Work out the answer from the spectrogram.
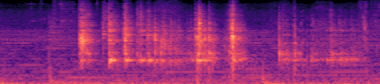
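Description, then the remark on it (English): Purple dice clatter across a hard tabletop in a quick burst of small, sharp clicks and rattles, fairly quiet, settling after about a second with no voices. “And we're going to not roll that dice again. We're going to go with the purple dice.”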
